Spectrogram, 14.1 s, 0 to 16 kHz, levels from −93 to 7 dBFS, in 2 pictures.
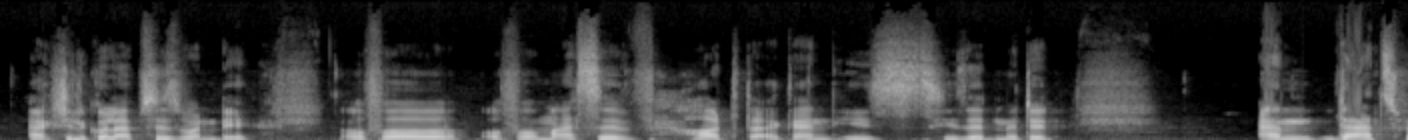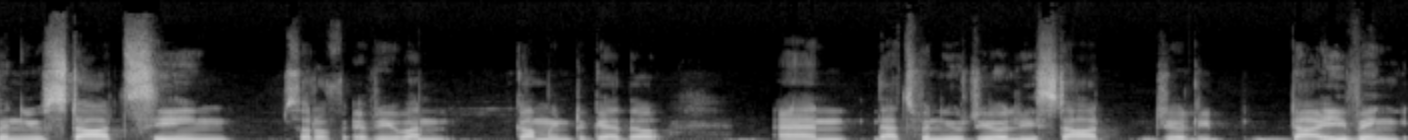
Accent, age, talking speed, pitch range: Indian, 20-39, 145 wpm, 105-125 Hz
